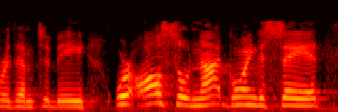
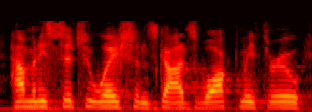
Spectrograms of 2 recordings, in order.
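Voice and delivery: normal talking voice

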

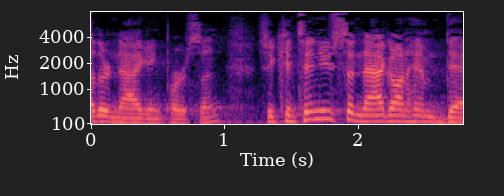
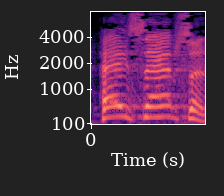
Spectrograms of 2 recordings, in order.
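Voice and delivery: calling out; 10 semitones higher, 3 dB louder than usual. Acted. Delilah calling Samson awake.

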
